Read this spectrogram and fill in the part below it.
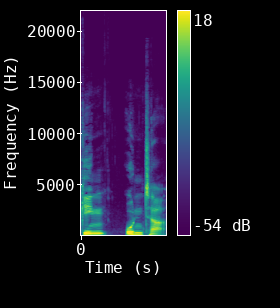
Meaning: first/third-person singular preterite of untergehen
- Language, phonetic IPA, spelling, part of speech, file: German, [ˌɡɪŋ ˈʊntɐ], ging unter, verb, De-ging unter.ogg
